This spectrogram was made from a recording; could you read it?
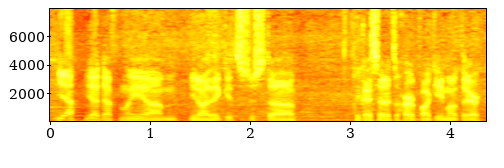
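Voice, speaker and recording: A man in his twenties, a pro athlete, answering casually and haltingly with many you-knows. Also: on the low side, level tone. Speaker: professional hockey player being interviewed. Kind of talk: casual sports interview. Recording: noisy arena interview.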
